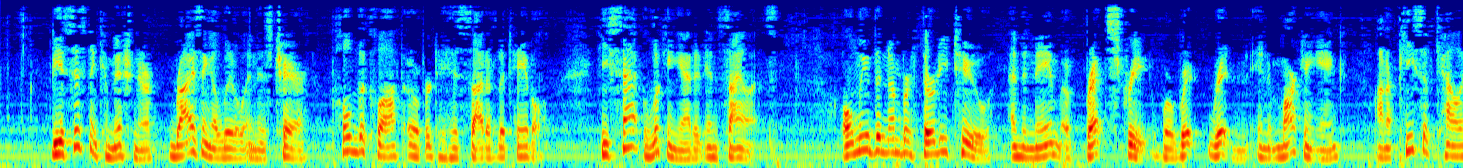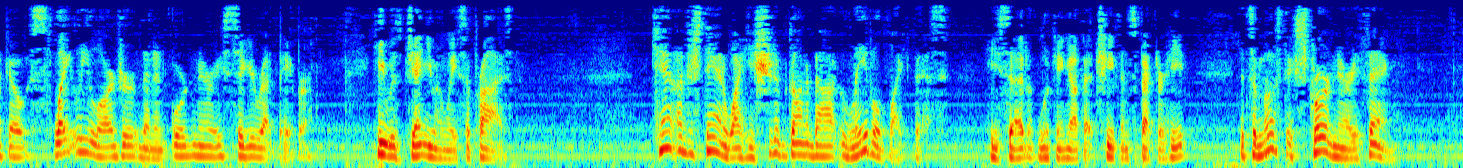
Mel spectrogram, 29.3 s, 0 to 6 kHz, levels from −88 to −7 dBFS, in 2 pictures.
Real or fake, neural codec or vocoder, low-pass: real; none; 5.4 kHz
